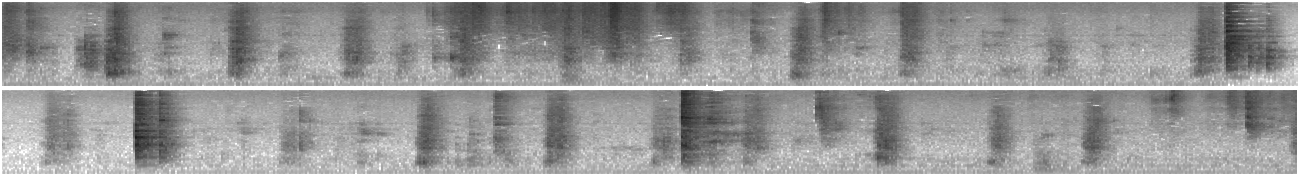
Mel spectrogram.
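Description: Close-up eating sounds: a person chewing and smacking their lips, irregular sharp wet clicks a few times a second, with cutlery now and then clinking on plates.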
